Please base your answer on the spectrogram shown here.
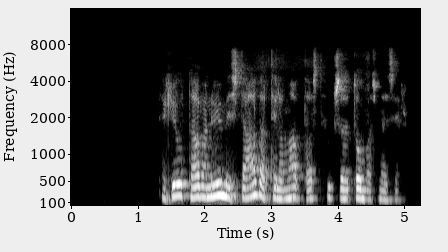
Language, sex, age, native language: Icelandic, female, 60-69, Icelandic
